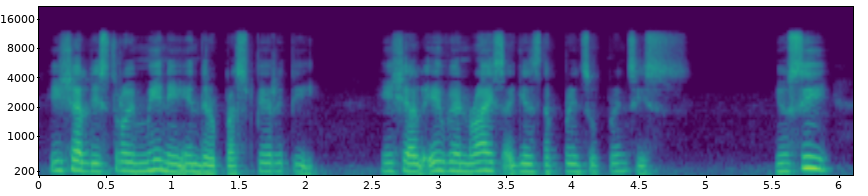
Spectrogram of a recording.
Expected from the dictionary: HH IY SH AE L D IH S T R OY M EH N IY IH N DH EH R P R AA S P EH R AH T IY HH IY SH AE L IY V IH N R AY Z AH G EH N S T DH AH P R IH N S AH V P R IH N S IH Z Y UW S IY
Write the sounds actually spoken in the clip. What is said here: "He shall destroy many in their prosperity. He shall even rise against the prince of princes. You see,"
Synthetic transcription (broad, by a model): HH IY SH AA L D IH S T R OY M EH N IY IH N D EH R P R AA S P EH R AH T IY HH IY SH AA L IY V IH N R AY S AH G EH N S T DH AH P R IH N S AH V P R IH N S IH S Y UW S IY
